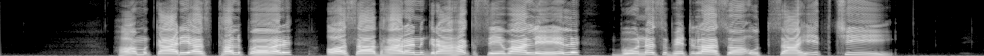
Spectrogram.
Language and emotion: Maithili, happy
